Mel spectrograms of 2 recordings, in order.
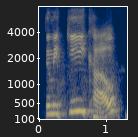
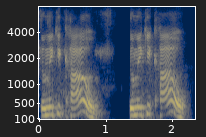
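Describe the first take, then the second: First: Slow, with কি lifted and pressed; teacher demonstrating stress on কি. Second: খাও pressed firmly; teacher demonstrating stress on খাও. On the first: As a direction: hit কি and let খাও fall away. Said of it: "আমি কির উপরে চাপ দেই". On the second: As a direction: put the weight on খাও. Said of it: "খাওকে চাপ দিয়ে জোরালো ভাবে বলি". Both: Shown as a demonstration.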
